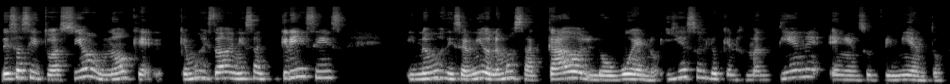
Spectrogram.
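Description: A woman's voice: sits high, moderate pace, darkish tone. A woman giving a reflective live faith talk to viewers, often tagging her sentences with "¿no?". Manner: reflective, many filler tags like "¿no?".

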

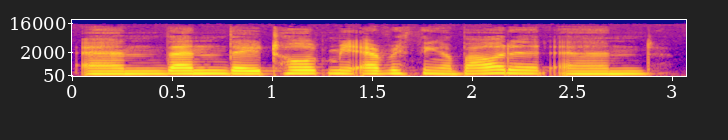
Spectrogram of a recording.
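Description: A woman's voice: mid-range voice, flat delivery, moderate pace, darkish tone, clear, resonant tone. A young woman from Germany speaking English as a second language, answering interview questions hesitantly with many fillers. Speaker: interview guest. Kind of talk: casual interview.

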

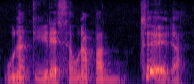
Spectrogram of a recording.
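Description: A man's voice: medium pitch, expressive, moderate pace, gravelly, dull audio. A man with an Argentine accent voicing a brash, panicked young swordsman who swears casually. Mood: agitated. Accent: Argentine Rioplatense Spanish. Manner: swears casually, uses vos.

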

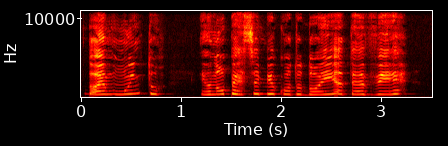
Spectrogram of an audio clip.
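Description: A woman reader voicing a young woman with a broken leg, crying out in shrill, breathless panic. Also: flat delivery, normal speed. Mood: panicked pain. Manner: shrill, breathless cries of pain.

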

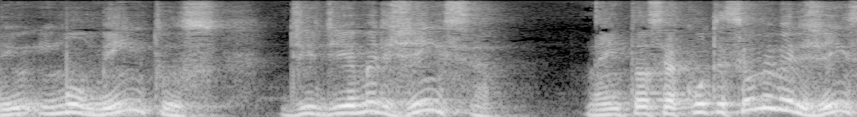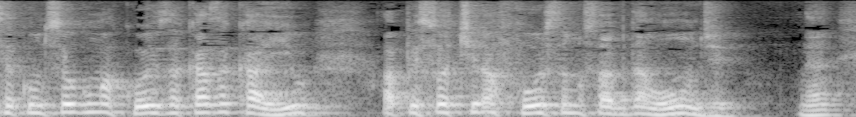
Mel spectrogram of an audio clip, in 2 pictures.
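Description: A man's voice: a little high, vocal fry, dark tone, echoey room. A man hosting a casual live stream as an astrologer, explaining things patiently and often adding tag questions to check in with listeners.

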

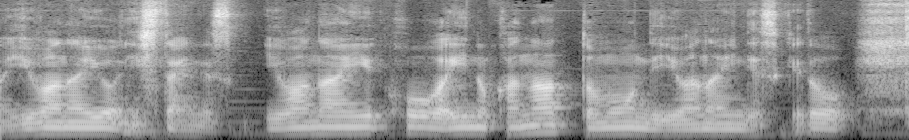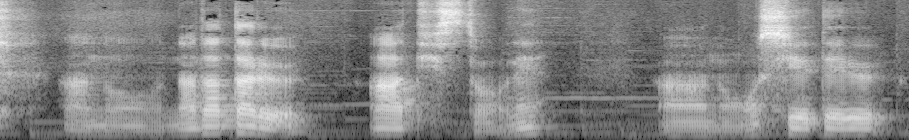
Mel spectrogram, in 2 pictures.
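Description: Talking solo in a casual radio-style monologue, a twenty-something band member meanders through his thoughts with lots of hesitant fillers, deliberately pushing his voice higher than it normally sits.

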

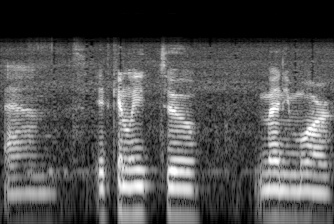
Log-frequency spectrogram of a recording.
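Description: A man's voice: fairly low pitch, little pitch movement, slow pace, pushed and bright, rough recording. A young man with a Latvian accent speaks as a guest in a casual podcast discussion. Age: young adult. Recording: clear background noise, room ambience.

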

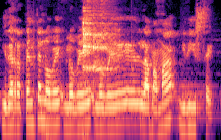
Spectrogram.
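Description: A man with a fairly high voice co-hosts a casual podcast. He explains how children behave and builds hypothetical scenes to make his point. Faint music runs behind him. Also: flat delivery, measured pace. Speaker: podcast co-host giving parenting advice.

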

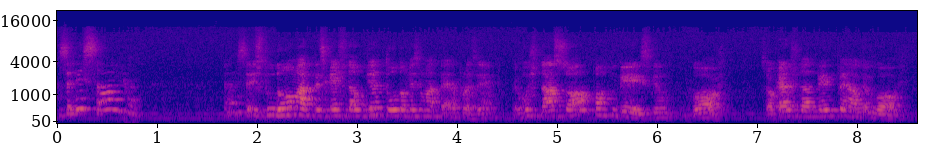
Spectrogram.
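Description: A man's voice: high voice, racing. A man chatting casually about exam prep, telling stories with plenty of swearing. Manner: profane, animated storytelling. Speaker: podcast co-host. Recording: roomy, distant mic, faint noise.

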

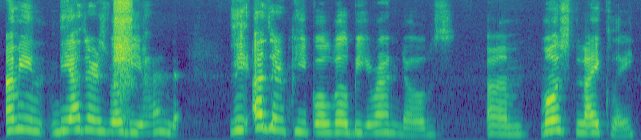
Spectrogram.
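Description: A woman's voice: mid-range voice, measured pace, slight background noise, poor audio. A nineteen-year-old woman chatting casually to her viewers, rambling with lots of ums and restarts. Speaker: gaming channel host.

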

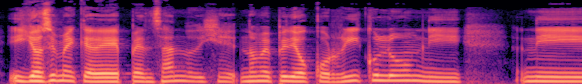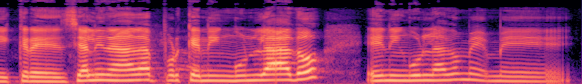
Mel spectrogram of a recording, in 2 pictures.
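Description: A woman with a Mexican Spanish accent tells her story in a candid, casual way. Her voice is smooth and clear, and she sits at a middle pitch. She animates her account by acting out the people she quotes. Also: fairly even intonation, a little slow. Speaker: guest telling her story.

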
